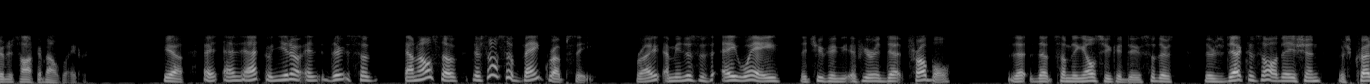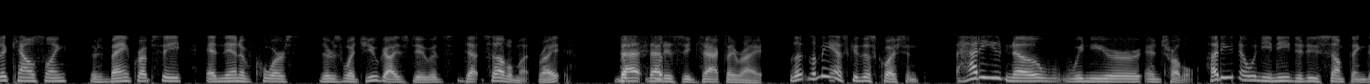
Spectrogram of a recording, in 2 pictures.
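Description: Throughout, the speech sounds scratchy on s sounds, with a granular hiss beneath and nothing above 3.8 kHz: Bluetooth CVSD headset codec damage, its one-bit adaptive steps failing to track.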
